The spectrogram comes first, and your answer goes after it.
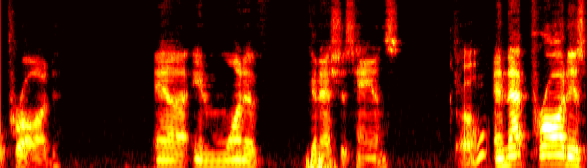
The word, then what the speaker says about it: Ganesha: organic um well it's ganesha uh ganesh is the english pronunciation of the same word which is fine you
